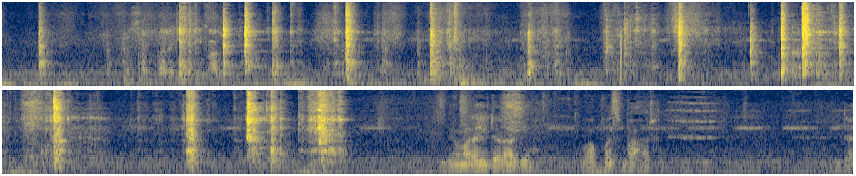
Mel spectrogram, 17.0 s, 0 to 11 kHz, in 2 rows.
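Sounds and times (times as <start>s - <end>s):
metal clanks and knocks: 6.2s - 9.2s.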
